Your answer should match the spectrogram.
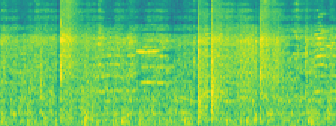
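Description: Auto-rickshaw engine running and its body rattling in motion, heard from inside the open cabin, with a few sharp knocks.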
